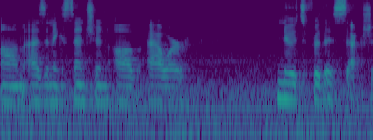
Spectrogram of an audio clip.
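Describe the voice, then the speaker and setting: A woman's voice with audible room echo. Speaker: high school math teacher. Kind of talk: recorded lecture notes tutorial. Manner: fast.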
